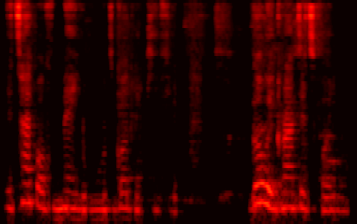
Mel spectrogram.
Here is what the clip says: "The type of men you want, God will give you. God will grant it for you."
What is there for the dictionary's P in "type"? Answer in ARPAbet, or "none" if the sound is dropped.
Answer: P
